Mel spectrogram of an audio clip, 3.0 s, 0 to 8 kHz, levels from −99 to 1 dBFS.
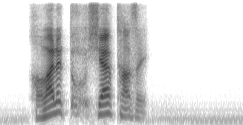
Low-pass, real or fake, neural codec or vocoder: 7.2 kHz; fake; codec, 16 kHz in and 24 kHz out, 0.9 kbps, LongCat-Audio-Codec, fine tuned four codebook decoder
